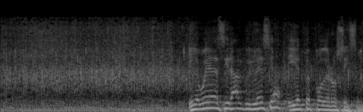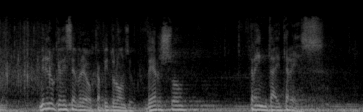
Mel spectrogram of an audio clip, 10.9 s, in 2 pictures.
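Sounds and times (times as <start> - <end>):
audience applause: 0.0 - 6.8
speech: 2.8 - 8.5, 9.2 - 10.3.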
